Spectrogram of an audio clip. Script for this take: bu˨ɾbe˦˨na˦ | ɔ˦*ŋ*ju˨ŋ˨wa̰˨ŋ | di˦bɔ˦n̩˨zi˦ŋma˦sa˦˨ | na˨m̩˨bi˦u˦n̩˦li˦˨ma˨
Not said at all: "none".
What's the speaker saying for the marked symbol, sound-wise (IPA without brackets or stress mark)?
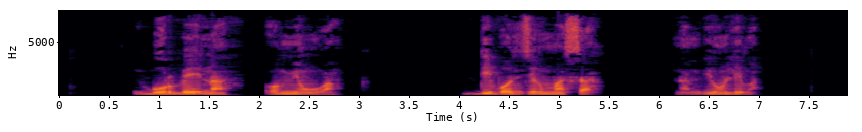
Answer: m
